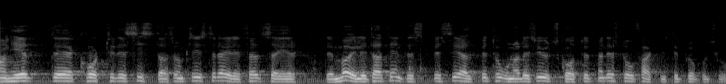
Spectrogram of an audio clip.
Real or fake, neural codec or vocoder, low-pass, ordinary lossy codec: real; none; 7.2 kHz; AAC, 48 kbps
